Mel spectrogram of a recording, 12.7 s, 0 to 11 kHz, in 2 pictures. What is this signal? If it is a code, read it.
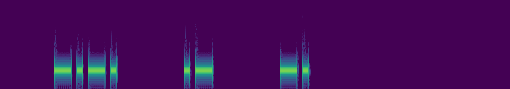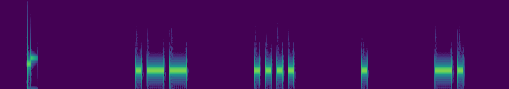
Morse code, heard as a keyed tone, about 17 wpm, spaced as for 8 wpm, 700 Hz. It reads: CAN WHEN
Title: 4x Character Spacing - Top 300 Words - 17wpm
